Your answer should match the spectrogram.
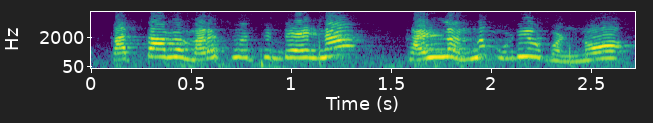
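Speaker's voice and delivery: normal talking voice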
